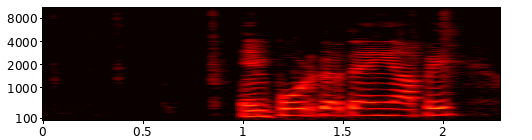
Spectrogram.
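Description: A few faint keystrokes on a computer keyboard, then a man talking from about a second in.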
